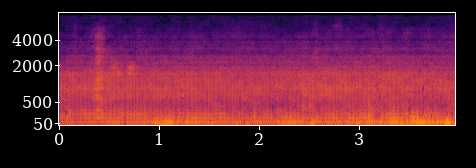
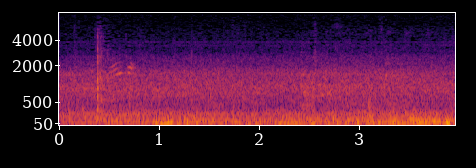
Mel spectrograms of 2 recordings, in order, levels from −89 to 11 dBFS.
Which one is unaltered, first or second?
second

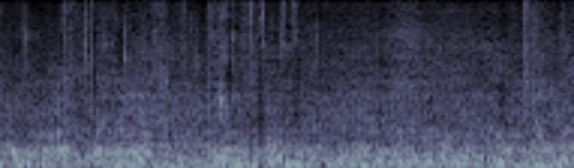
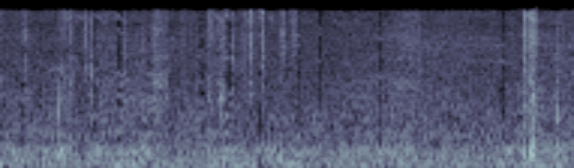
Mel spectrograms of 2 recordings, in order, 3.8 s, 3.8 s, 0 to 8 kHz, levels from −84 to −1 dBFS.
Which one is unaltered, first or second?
second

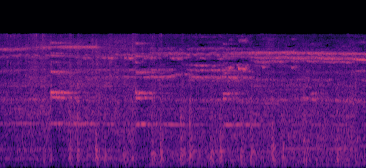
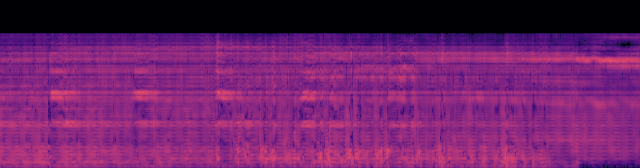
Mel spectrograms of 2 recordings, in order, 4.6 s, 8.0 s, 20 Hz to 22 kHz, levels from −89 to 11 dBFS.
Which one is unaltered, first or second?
first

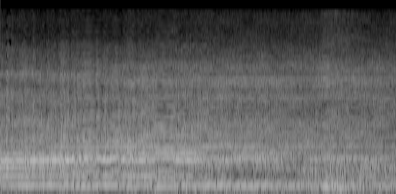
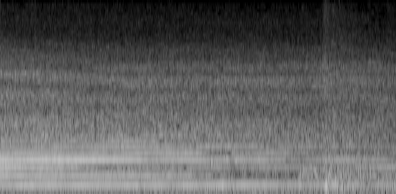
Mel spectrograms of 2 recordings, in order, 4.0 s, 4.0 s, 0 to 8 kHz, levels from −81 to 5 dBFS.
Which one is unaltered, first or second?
second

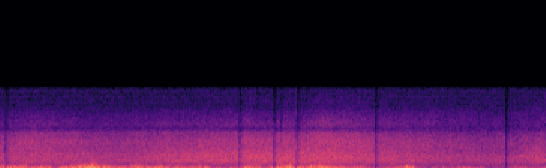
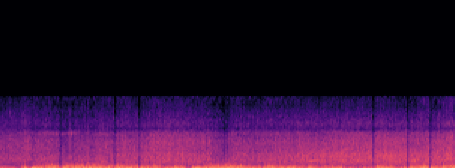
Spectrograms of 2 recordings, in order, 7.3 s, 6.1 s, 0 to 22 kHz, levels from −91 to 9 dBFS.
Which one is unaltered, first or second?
first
